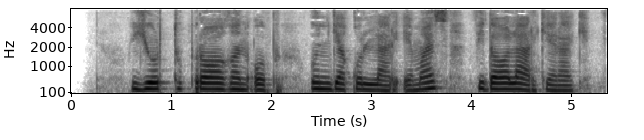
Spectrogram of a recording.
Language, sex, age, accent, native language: Uzbek, female, 18-24, Toshkent shahri, Uzbek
